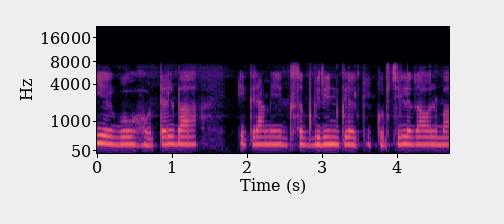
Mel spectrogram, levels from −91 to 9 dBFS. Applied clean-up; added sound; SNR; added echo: none; none; none; none.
